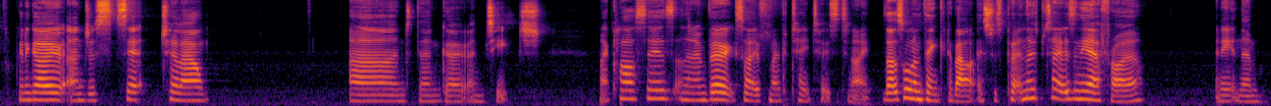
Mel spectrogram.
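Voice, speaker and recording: A tired woman, rambling casually in a vlog with lots of fillers and soft laughs. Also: medium pitch, moderate pace, slight background noise. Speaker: vlogger and fitness competitor in contest prep. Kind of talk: casual vlog talk to camera.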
